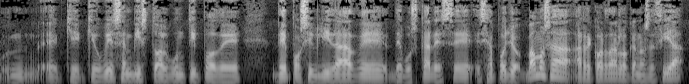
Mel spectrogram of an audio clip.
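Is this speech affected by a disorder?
No.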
